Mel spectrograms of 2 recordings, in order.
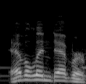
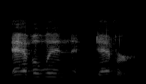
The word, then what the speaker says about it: Evelyn Deavor: Evelyn Deavor. What does that sound like? Evelyn Deavor. Hm, perhaps evil endeavor?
